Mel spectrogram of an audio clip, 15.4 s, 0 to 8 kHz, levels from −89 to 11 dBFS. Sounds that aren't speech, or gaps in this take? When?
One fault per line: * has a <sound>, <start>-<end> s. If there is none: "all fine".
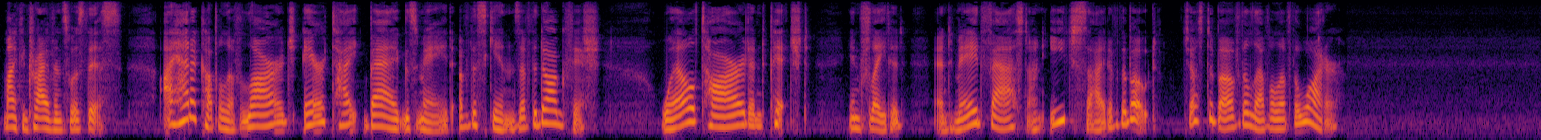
all fine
